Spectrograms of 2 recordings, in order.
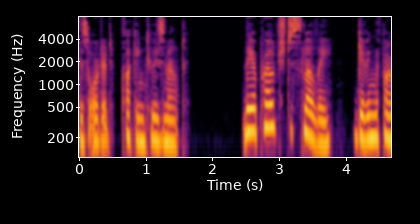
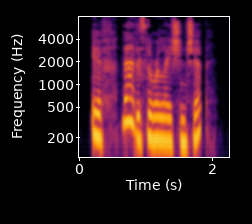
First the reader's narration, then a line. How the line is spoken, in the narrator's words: Jaina said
